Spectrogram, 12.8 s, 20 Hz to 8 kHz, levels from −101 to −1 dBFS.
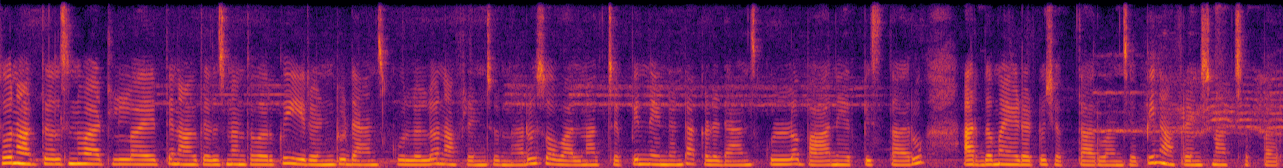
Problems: background sounds at intervals, background conversations at intervals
